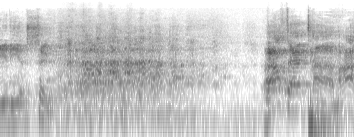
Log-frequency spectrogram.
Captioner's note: audience Laughing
